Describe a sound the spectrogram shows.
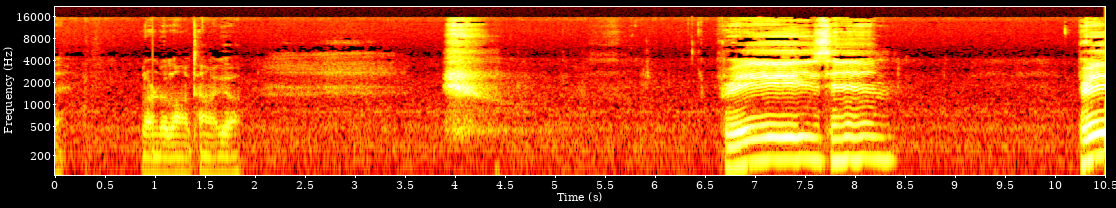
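A middle-aged man speaks slowly and calmly, close by, with pauses between phrases.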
